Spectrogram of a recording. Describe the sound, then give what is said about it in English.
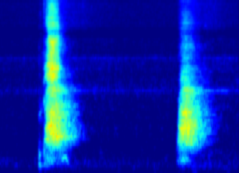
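Two loud, sharp dog barks ring out alone, separated by a pause of more than a second, each a short harsh burst that fades quickly, with silence all around. “He's talking about the dog food.”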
